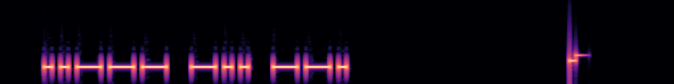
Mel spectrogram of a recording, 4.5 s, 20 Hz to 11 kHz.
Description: Morse code, heard as a keyed tone, about 22 wpm, 700 Hz. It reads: 2DG
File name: Three Letter-Number Combinations - 22wpm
